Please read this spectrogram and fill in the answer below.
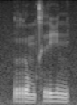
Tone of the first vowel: low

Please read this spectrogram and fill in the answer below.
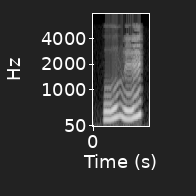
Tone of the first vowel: rising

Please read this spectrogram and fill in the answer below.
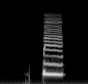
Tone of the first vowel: high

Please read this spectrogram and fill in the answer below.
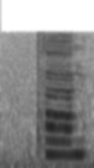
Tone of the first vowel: low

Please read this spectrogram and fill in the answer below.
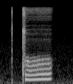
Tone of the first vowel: rising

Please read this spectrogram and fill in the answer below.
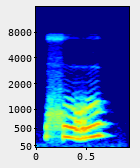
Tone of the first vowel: low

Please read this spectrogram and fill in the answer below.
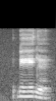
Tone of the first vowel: high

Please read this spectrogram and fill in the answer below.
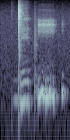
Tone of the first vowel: low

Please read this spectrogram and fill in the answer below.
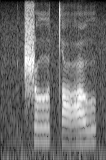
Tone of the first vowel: high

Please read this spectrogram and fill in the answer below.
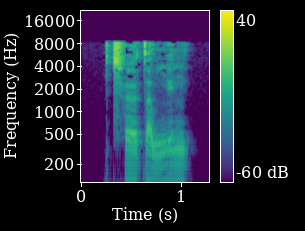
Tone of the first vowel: low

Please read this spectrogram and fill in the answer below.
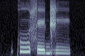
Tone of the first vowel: high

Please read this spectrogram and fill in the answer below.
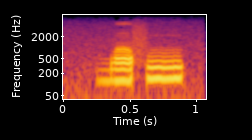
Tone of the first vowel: high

